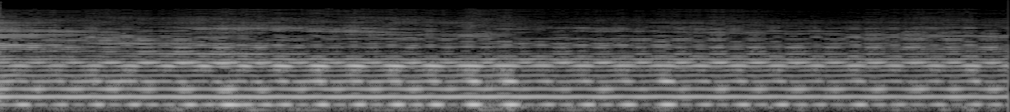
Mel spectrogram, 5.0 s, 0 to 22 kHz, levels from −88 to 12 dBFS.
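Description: A noise suppressor applied to music runs throughout the clip, from start to finish. A processor tuned for speech treats the music's sustained tones, ambience and reverberant tails as background noise and pulls them down. Attacks pass mostly intact while held material sinks by roughly 5 dB before recovering on the next onset, so the level pumps and flutters, and decays sound clipped short and thinned out rather than ringing naturally.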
